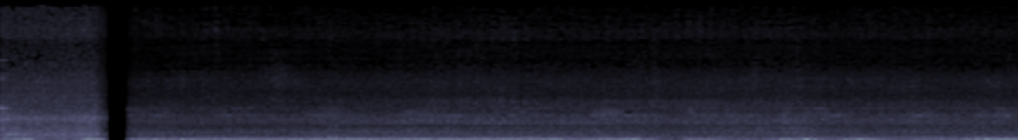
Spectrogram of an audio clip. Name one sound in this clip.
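A road roller's engine hums in the distance.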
